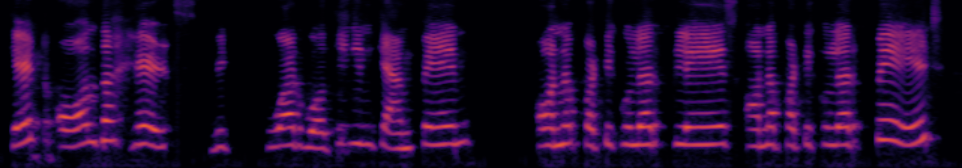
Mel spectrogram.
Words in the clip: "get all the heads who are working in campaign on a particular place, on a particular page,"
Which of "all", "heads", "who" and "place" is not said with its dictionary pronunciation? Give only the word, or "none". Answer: heads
